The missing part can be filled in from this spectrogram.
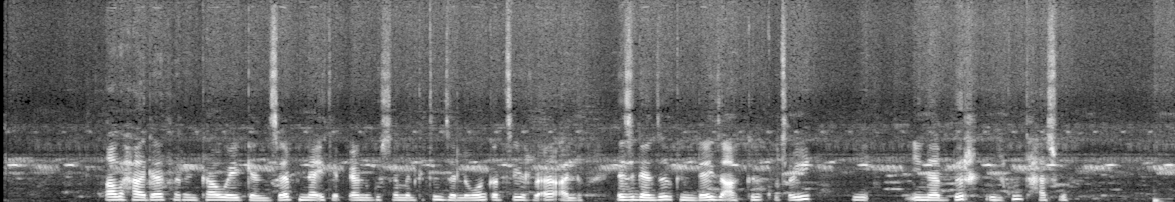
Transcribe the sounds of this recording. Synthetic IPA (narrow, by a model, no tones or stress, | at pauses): ʔaβħad̪ɐfɐɾɐŋkʰawɔjɡɐnzɐβnajʔit̪ʰjo̞pʼjanɨɡusʰɐmɐlkʰɨ̥t̪ʰɨnzɐlːɐwɔnkʼɨɾt͡sʼijɪɾɐʔɐʔa̰lːo | ʔɨziɡɐnzɐβkʰɨnd̪ɐjzɨʔakʰːɨlkʼut͡sʼɾi | jɪnɐbːɨɾʔilkʰumt̪ʰɐ̥ħasu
